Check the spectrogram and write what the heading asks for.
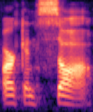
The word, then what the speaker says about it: Arkansas: r kansas it doesn't you don't pronounce it kansas at the end you pronounce it arkansas which makes it really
